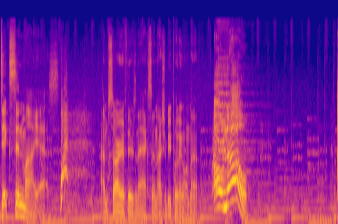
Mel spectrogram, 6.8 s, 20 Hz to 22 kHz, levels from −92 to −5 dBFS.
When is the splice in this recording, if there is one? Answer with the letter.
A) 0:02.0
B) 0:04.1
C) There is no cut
B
